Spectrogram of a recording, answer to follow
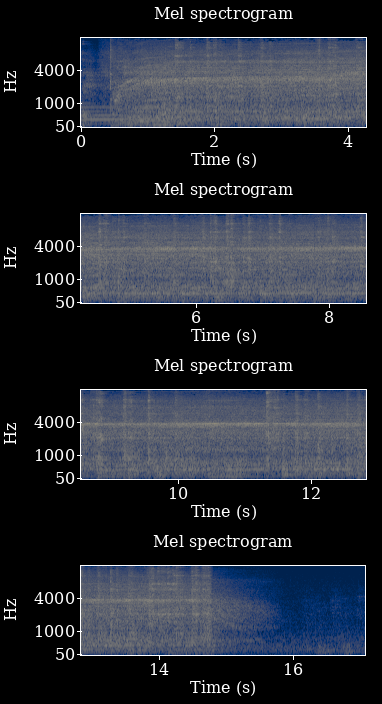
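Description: Electric hand mixer whipping egg whites in a glass measuring jug. The motor whine rises in pitch over the first few seconds, then holds steady, with light clicks of the beaters against the glass. It switches off and dies away near the end.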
